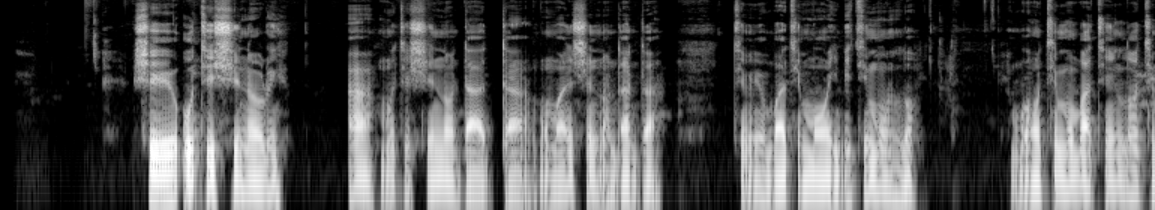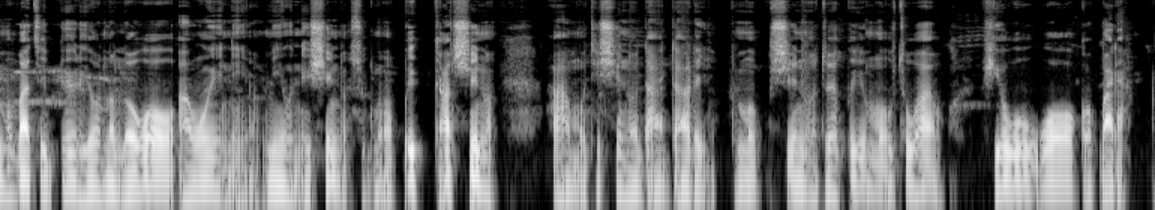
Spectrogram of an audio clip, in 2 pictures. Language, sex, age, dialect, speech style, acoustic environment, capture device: Yoruba, male, 45-54, Nigeria - Lagos Yoruba, happy, people talking, mobile / Linux / Chrome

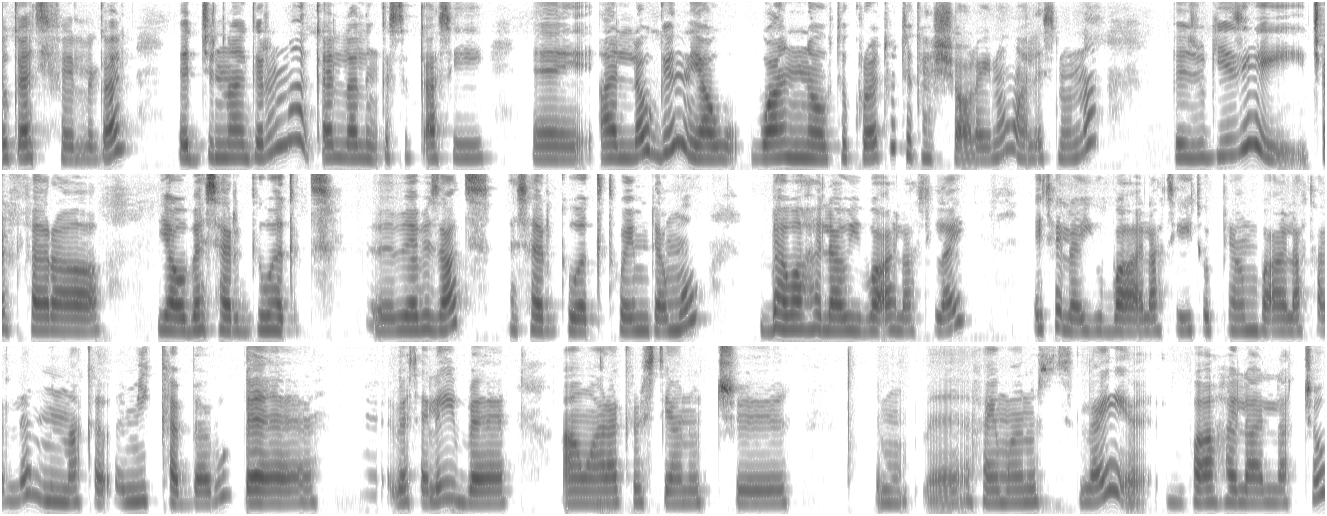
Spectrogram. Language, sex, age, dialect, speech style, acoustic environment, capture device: Amharic, female, 25-34, Ethiopia - Addis Ababa, focused, silence, mobile / Linux / Chrome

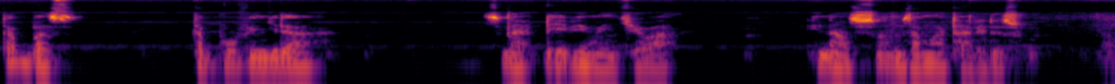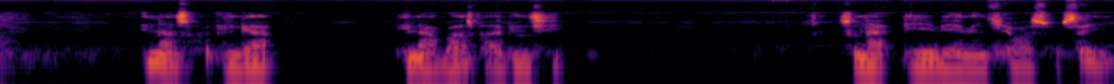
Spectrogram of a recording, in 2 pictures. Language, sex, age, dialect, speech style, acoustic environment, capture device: Hausa, male, 25-34, Nigeria - Kano, relaxed; focused, nature; appliances, mobile / Linux / Chrome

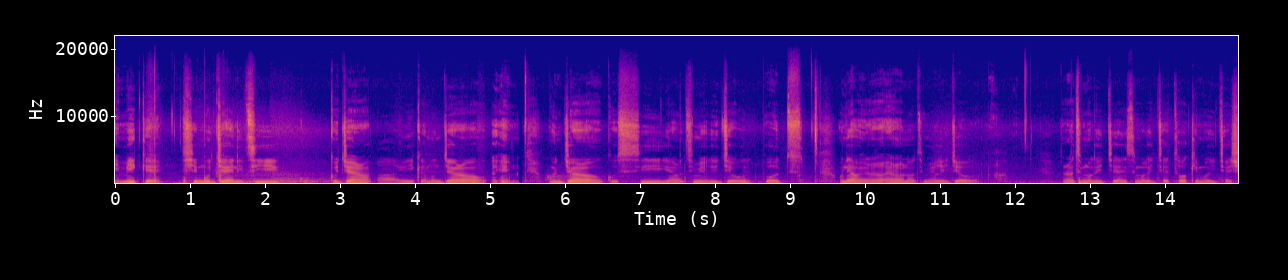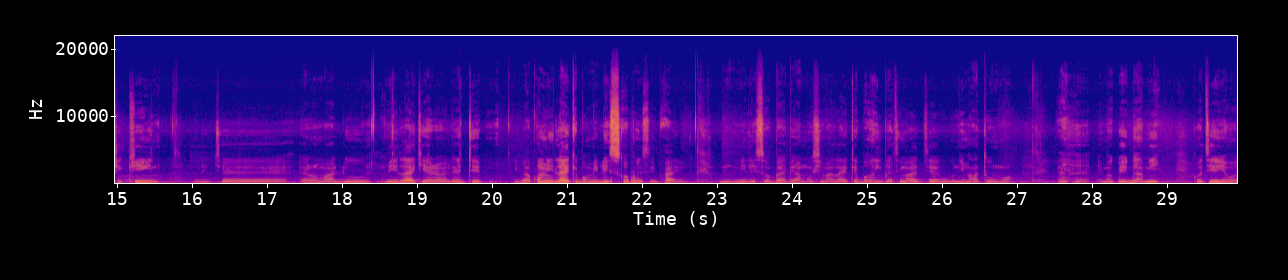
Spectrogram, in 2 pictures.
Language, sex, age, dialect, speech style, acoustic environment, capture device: Yoruba, male, 18-24, Nigeria - Lagos, focused, people talking; construction; appliances, mobile / Linux / Chrome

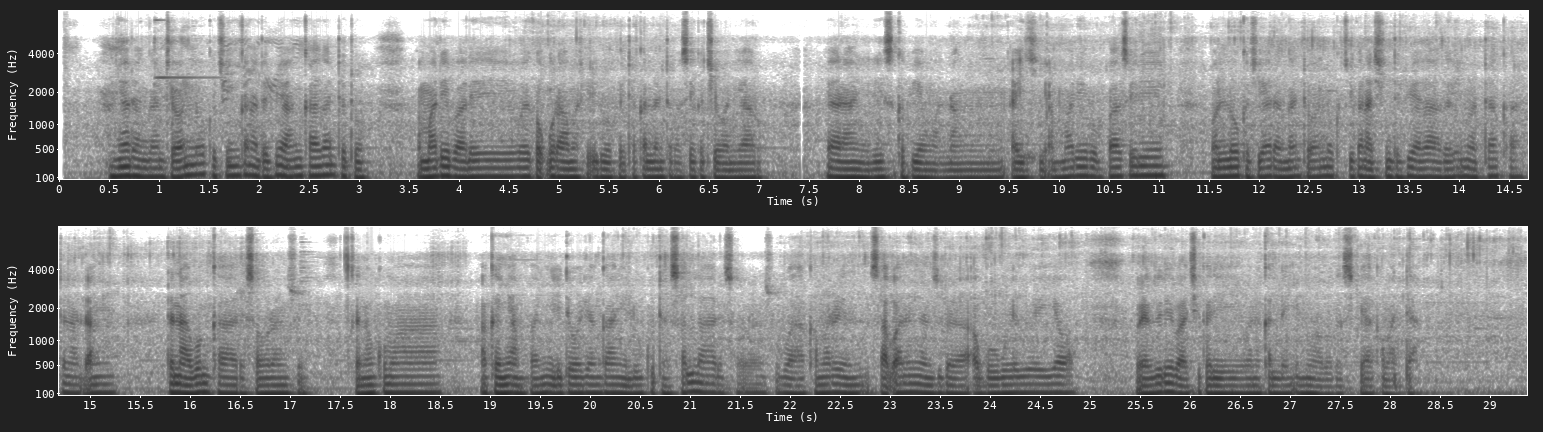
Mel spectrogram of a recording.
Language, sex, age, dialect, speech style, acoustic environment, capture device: Hausa, male, 25-34, Nigeria - Kano, relaxed, people talking, mobile / Linux / Chrome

